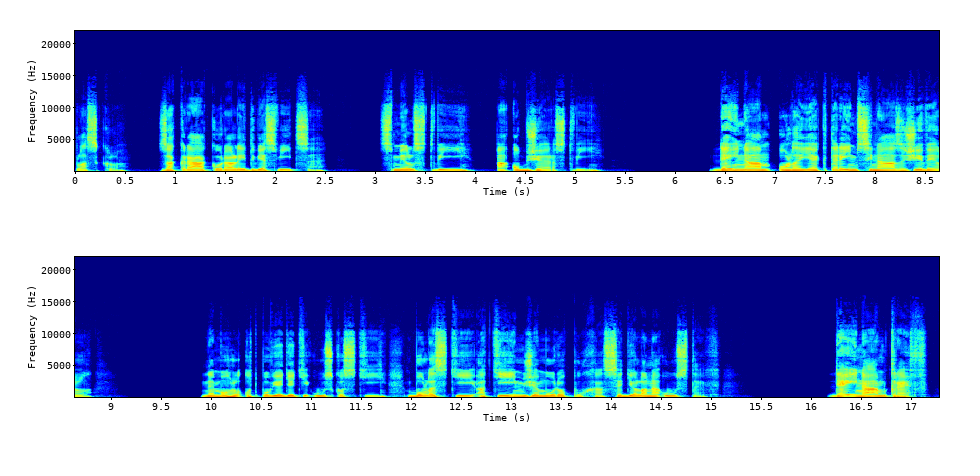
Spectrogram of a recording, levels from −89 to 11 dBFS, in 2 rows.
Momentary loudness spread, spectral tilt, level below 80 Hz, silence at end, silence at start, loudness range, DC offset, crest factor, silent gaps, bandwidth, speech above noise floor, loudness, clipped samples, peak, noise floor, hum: 13 LU; -5 dB/octave; -54 dBFS; 0.15 s; 0 s; 4 LU; under 0.1%; 18 dB; 2.88-3.04 s, 5.62-6.34 s, 9.18-9.89 s, 15.45-16.16 s; 12 kHz; over 71 dB; -19 LUFS; under 0.1%; -4 dBFS; under -90 dBFS; none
